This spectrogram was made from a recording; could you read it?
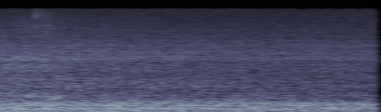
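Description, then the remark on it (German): A steady, deep rumble of an S-Bahn Ringbahn train's interior while riding, played back through four loudspeakers, continuous and fairly loud throughout with no voices or distinct events standing out. “das Publikum sitzt um diese Leute herum oder quasi in einer Form Wagen so, und vier Lautsprecher übertragen das, was man normalerweise in der S-Bahn, in der Ringbahn hören würde.”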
